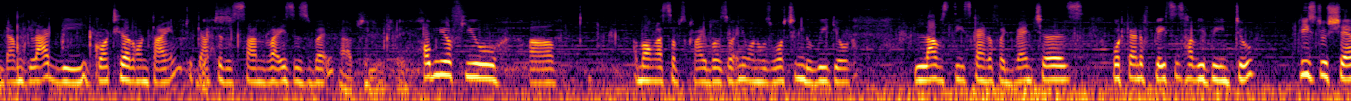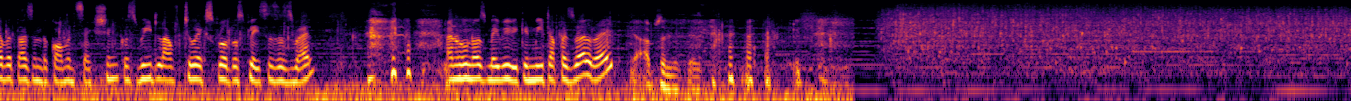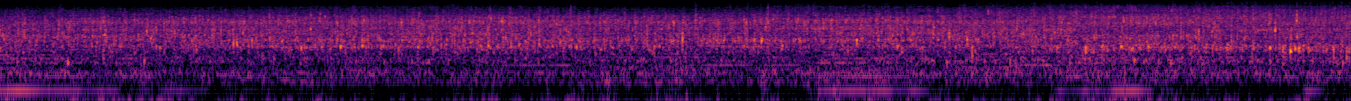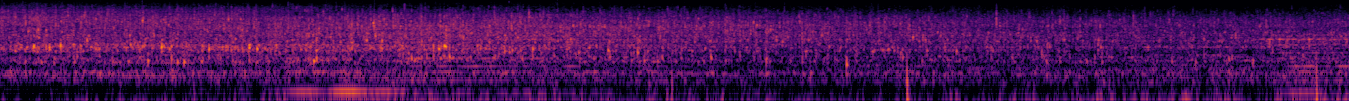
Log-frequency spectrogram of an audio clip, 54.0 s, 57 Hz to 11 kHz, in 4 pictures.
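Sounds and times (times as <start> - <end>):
small waterfall splashing: 14.1 - 54.0.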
